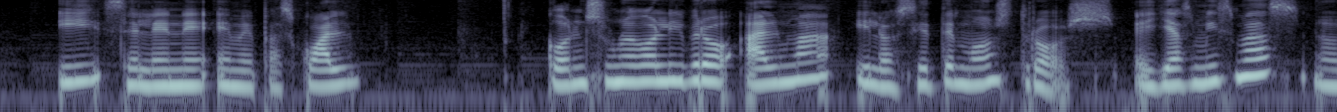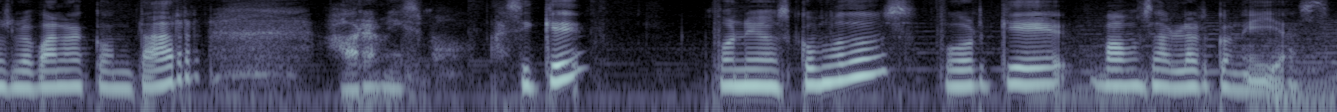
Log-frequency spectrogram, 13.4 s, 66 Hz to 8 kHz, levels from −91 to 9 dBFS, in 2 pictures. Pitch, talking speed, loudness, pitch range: 215 Hz, 145 wpm, -25 LUFS, 200-245 Hz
